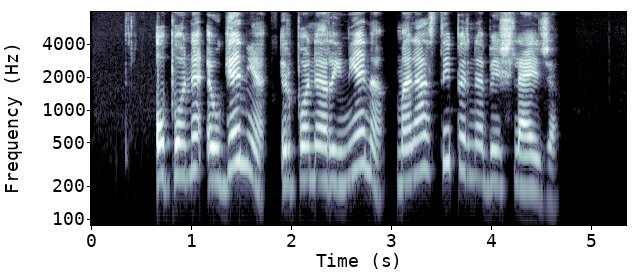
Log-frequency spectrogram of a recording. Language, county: Lithuanian, Vilnius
